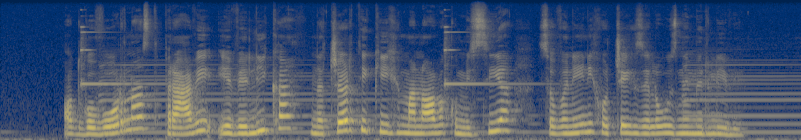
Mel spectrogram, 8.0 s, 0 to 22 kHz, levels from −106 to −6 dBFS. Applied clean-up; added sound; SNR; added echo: none; Glockenspiel + Wind instrument, woodwind instrument; 19 dB; none.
